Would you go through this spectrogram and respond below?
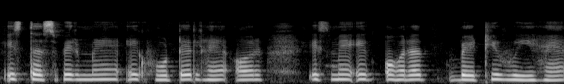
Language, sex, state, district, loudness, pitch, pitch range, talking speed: Hindi, male, Delhi, New Delhi, -18 LUFS, 225 Hz, 210-230 Hz, 140 wpm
